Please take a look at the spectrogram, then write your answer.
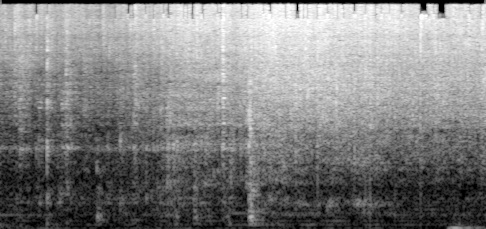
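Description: Mathi fish sizzles and crackles in a frying pan, a steady close hiss broken by stirring clinks and scrapes, with no voices.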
